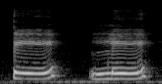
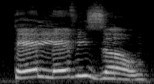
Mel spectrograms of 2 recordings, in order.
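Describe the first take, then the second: First: "Televisão" broken into slow syllables with gaps. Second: Said in the usual way. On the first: Shown as a demonstration. Teacher counting syllables for pupils, "Televisão" syllable by syllable. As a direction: say "Televisão" as te, le, vi, são, pausing after each. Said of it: "Eu abro a boca quatro vezes". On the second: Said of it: "Olha o outro exemplo".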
